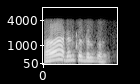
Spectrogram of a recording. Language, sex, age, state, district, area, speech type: Kashmiri, male, 30-45, Jammu and Kashmir, Kupwara, rural, conversation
